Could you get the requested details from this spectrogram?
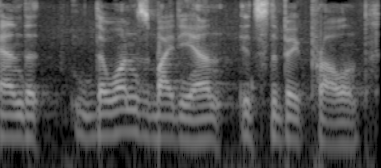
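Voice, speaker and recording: A man speaks with a Portuguese accent in a monotone, flat way. Noticeable background noise sits underneath. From Portugal. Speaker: gaming youtuber. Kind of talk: gameplay tutorial commentary. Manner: casual, halting with fillers.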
